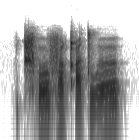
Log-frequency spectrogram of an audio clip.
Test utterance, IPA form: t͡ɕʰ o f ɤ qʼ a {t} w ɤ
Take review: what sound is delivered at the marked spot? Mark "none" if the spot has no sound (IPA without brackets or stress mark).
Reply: t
